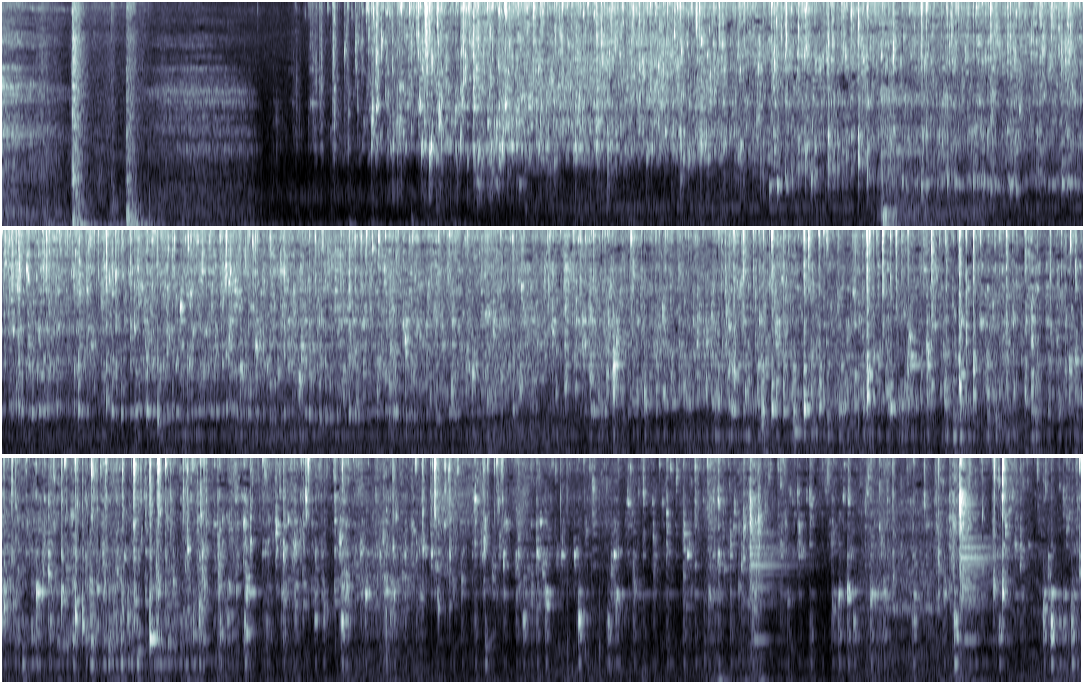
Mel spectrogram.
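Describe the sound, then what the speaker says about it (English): Liquid is poured through a filter while sterling silver is being refined. A steady, faint trickle and dripping goes on for about twenty seconds, with no talking. "I'll go ahead and pour this out."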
